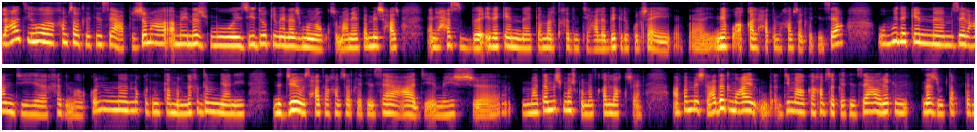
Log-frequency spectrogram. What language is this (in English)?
Tunisian Arabic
